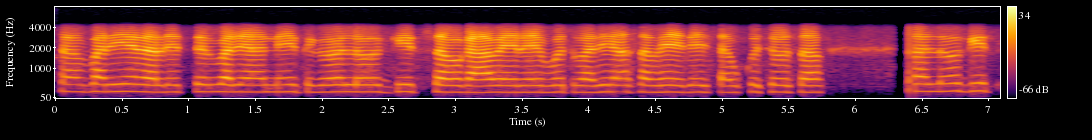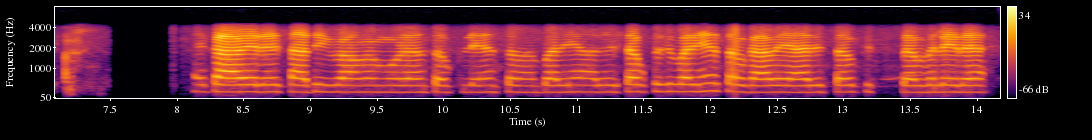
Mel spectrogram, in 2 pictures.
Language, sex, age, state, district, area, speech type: Maithili, female, 45-60, Bihar, Saharsa, rural, conversation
